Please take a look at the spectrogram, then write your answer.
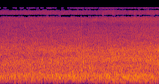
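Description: Loud, continuous rushing of a stream near a waterfall by a Draupadi Amman temple, water tumbling and churning close by with no pauses and no voices.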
